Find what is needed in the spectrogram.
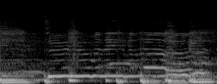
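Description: A woman singing a pop song over a backing track with a repeating bass line. She holds one long note for about a second, then sings shorter notes that slide up and down.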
